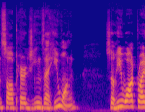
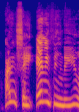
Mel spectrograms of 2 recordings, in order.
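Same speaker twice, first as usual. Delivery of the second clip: mock, pitched-up, loud yell; 9 semitones higher, 3 dB louder than usual. Retelling what a girl yelled out for everybody to hear: imitating someone yelling. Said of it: "she just yells out for the".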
